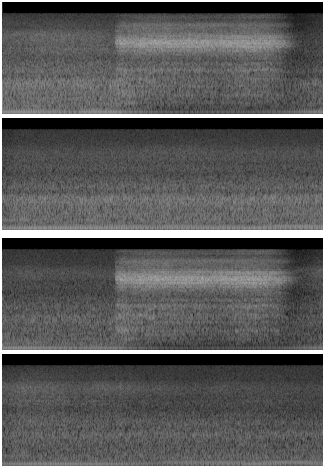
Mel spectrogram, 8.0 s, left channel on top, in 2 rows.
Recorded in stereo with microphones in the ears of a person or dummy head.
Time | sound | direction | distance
1.4 | a hiss | centre (ahead or behind) | 2 m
